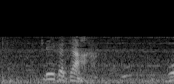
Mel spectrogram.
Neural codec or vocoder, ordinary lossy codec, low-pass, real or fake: none; none; 3.6 kHz; real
